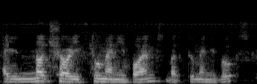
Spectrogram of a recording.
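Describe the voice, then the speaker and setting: A man with a Catalan accent speaks halting, non-native English, searching for words and repeating himself as he talks informally about his writing. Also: mid-range voice, steady tone, slight background noise. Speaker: guest poet. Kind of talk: informal talk about own writing at an online book launch. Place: remote video call. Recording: dull, muffled video-call audio.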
